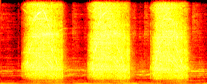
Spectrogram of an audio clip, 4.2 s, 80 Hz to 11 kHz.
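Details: Makita 40V cordless 3/4" impact wrench, three short trigger pulls: harsh, rough vibrating roar; shop suspected loose motor bearing or bushing, but it was dry impact mechanism lacking grease; fixed by cleaning, regreasing and new silicone seal.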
